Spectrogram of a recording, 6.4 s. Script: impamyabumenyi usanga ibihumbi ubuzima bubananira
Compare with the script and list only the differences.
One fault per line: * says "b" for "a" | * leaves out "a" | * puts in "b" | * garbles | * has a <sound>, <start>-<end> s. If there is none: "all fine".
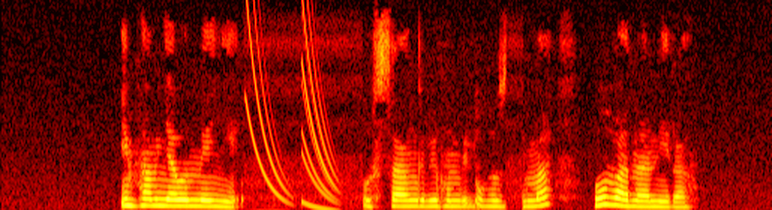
* has a chirp, 2.0-2.9 s
* has a dropout, 4.2-4.4 s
